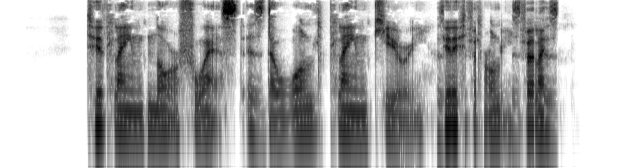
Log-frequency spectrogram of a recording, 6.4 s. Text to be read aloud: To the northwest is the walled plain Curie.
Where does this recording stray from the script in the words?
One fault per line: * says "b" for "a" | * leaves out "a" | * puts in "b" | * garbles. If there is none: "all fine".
* says "plain" for "the"
* garbles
